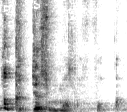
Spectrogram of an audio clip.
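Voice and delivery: a low disgusted aside; muttered aside. Retold or imitated. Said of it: "I said".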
